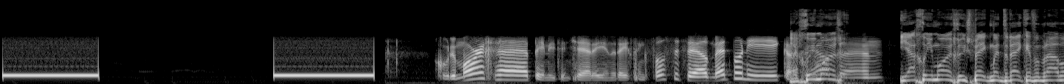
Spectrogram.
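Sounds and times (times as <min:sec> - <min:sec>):
telephone line tones while a call connects: 0:00.0 - 0:01.0, 0:02.8 - 0:03.8
speech: 0:04.4 - 0:10.6.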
